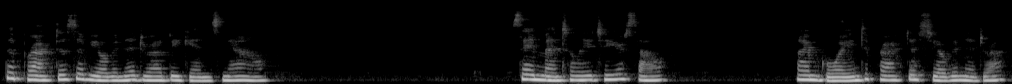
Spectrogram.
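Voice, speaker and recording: With the high frequencies cut off, the clip features a medium-pitched woman instructing a yoga nidra practice. Her guidance is calm and soothing, spoken in measured phrases with long breaks between them.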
